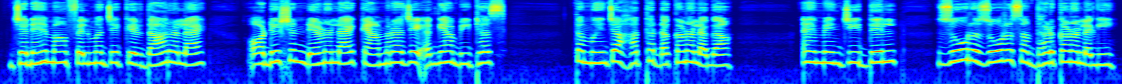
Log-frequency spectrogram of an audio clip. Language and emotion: Sindhi, fearful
